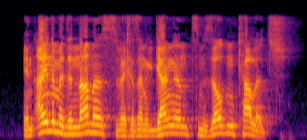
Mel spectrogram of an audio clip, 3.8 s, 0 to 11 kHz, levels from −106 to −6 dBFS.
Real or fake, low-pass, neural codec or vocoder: real; 7.2 kHz; none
